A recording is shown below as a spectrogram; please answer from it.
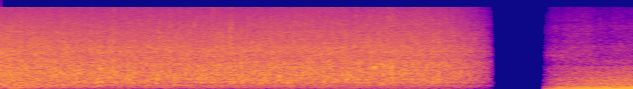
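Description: Steady rushing noise of running water, with no pauses, fading out just before five seconds in. After a brief silence a low vehicle-cabin hum begins near the end.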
